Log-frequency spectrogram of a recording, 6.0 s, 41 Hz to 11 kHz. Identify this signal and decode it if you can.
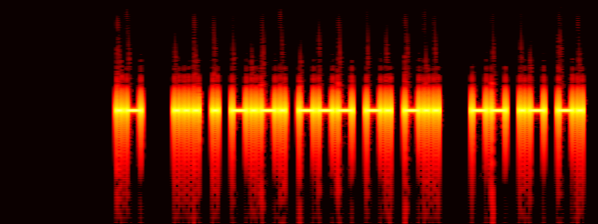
Morse code, heard as a keyed tone, about 25 wpm, 700 Hz. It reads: A SECOND MAN
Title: Sentences from Top 1000 Words - Review Part 1 - 25wpm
